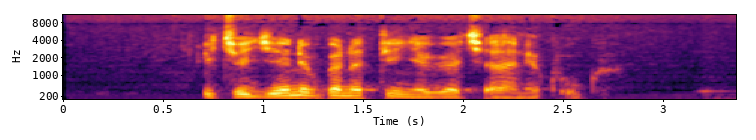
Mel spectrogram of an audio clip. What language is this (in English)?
Kinyarwanda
